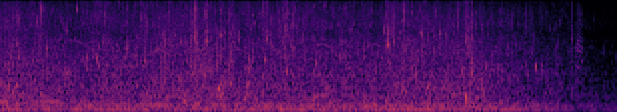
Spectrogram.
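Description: Soft water ambience, gentle lapping and trickling with small splashes, fading out near the end.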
